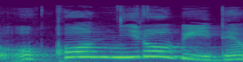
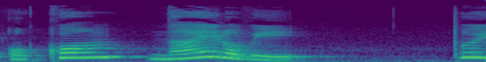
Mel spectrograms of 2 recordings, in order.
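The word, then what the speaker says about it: okoń nilowy: この魚って何えそうすると、そもそも私の読み方が間違っていまして、えっ、ー、と、おこんにロビーではなくて、おこんナイロビーというのが正しい発音だったようです。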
